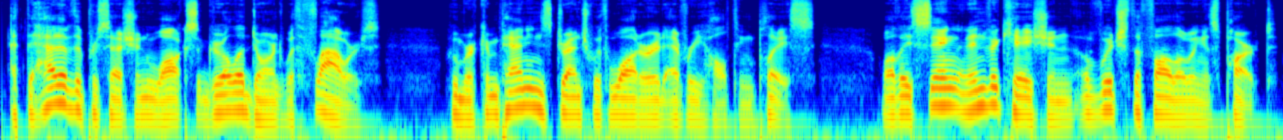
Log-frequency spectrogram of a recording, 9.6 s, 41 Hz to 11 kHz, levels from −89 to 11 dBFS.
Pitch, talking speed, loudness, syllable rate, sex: 105 Hz, 205 wpm, -18 LUFS, 6.0 syllables/s, male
